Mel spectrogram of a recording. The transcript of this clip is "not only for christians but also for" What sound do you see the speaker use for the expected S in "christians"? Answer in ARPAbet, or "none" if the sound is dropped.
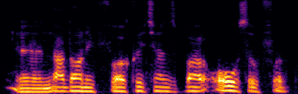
S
